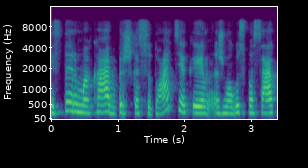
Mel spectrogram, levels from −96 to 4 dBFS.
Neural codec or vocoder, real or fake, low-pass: vocoder, 22.05 kHz, 80 mel bands, WaveNeXt; fake; 9.9 kHz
